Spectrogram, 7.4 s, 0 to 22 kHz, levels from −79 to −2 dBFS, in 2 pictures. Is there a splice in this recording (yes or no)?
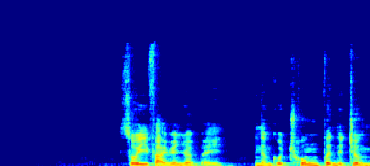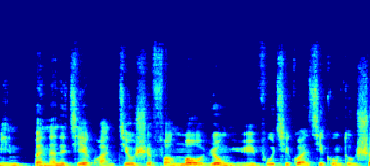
yes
